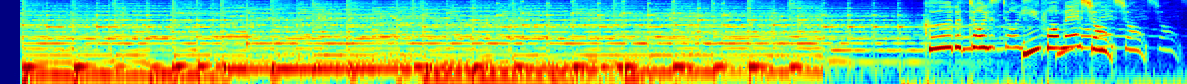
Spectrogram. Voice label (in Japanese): ボイスサンプル タイトルコール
